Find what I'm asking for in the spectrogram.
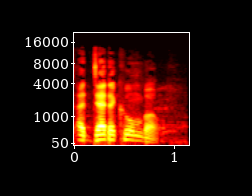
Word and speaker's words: Antetokounmpo: It's close. You're overdoing the T's. – No, I'm not. That's how you say it. – It's Antetokounmpo. – You sound like you're saying a D. – You're doing like a machine gun.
